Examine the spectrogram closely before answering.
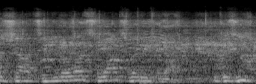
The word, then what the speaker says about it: Sillakh: You know, you look at the name Sillakh, it's spelled S-I-L-L-A-K-H, almost like silk.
